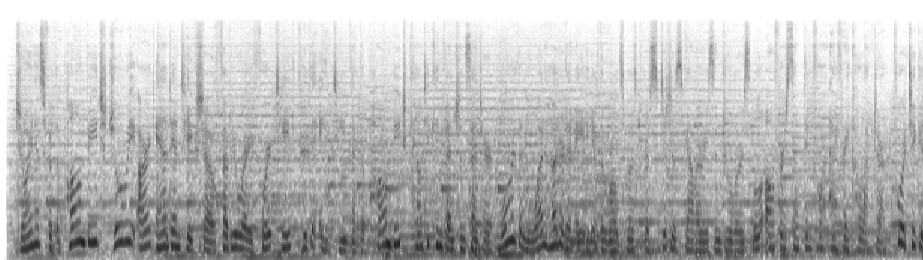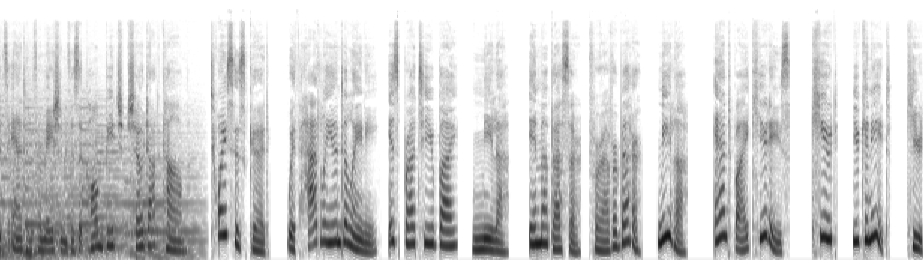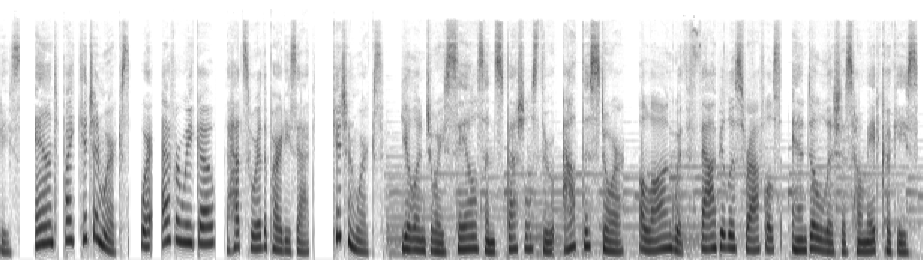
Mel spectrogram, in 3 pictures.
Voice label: COMMERCIALS CLASSY Friendly ENGAGING Compelling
